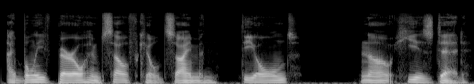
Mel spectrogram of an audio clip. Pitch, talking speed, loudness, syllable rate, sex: 95 Hz, 125 wpm, -20 LUFS, 4.8 syllables/s, male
